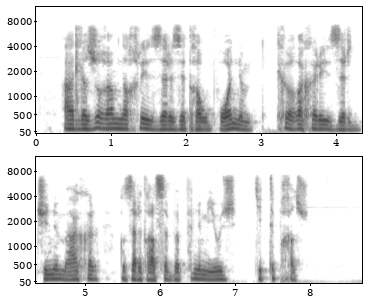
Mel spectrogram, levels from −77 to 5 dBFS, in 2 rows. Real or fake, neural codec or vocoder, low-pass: real; none; 7.2 kHz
